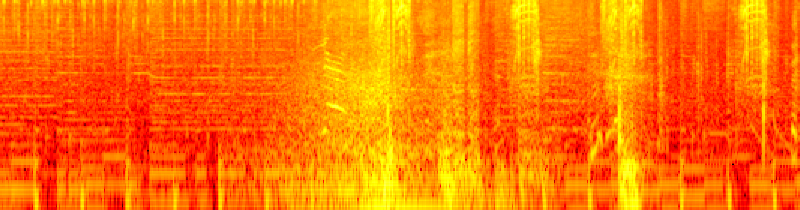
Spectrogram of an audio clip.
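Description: Cartoon background music, with a rumbling whoosh about halfway through and several short, sharp hits in the second half.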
